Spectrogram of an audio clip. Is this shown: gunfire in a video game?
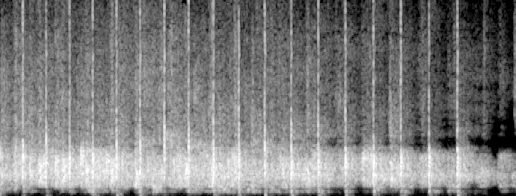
no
